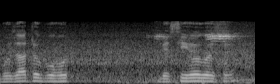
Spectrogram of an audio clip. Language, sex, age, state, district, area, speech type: Assamese, male, 60+, Assam, Tinsukia, rural, spontaneous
